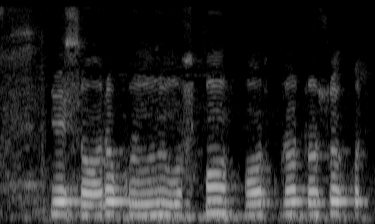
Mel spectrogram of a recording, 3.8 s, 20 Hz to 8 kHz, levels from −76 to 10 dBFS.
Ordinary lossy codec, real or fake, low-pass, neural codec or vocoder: AAC, 48 kbps; real; 7.2 kHz; none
